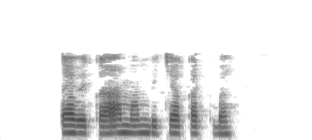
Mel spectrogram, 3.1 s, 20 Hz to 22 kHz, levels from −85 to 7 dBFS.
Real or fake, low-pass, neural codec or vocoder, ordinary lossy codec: real; 5.4 kHz; none; MP3, 24 kbps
